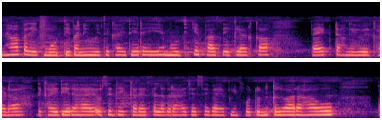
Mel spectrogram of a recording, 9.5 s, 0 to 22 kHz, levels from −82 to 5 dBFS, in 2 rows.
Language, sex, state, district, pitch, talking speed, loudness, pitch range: Hindi, female, Uttar Pradesh, Varanasi, 240 Hz, 220 wpm, -16 LUFS, 230-245 Hz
